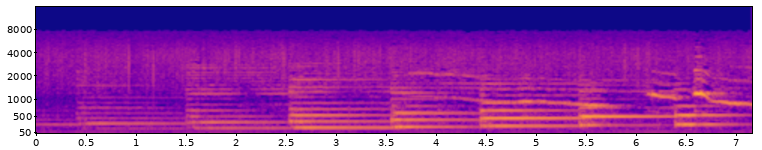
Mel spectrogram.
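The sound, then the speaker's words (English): A big, fat spaniel howls along with a piano during a piano lesson, drawn-out wavering cries following a slow run of stepping notes, fairly loud over a faint steady hiss. “I remember the wife's dog, big, fat spaniel it was. He was howling along at the piano the way he always did.”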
